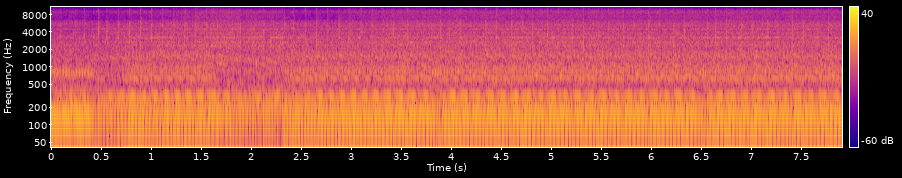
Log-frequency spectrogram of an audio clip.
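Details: Husqvarna 450 chainsaw that starts fine but won't rev up: ragged two-stroke running with skipped beats and uneven firing that won't clean up even with choke richening; not a carburetor problem but an ignition module misfire.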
